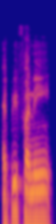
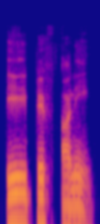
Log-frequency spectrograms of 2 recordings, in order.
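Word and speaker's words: epiphany: एपफ आनी एपफ फनी ए पिफ अनी ए पी आई पी एच ए एन वाई एपी फनी भी बोलते हैं ो इसको बट इसका जो करेक्ट प्रोनंसिएशन है ए पिफ अनी ओके प्रैक्टिस का मैटर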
